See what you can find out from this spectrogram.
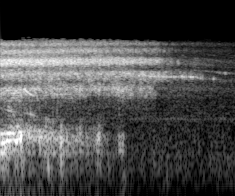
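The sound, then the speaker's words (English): A deep inhalation through the nose, heard alone as a steady airy hiss that holds for about a second and a half, then slowly thins and fades away. “Take a big breath. Inhale through your nose.”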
